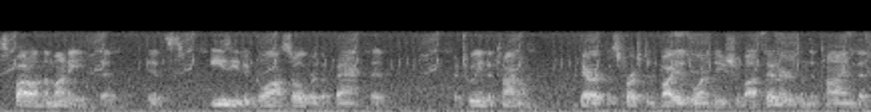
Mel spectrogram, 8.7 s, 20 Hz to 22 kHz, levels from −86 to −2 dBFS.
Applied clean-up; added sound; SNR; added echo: none; Stream; 11 dB; reverberation time 0.3 s.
